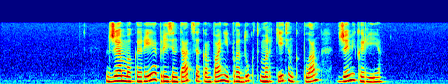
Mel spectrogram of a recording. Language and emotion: Russian, neutral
